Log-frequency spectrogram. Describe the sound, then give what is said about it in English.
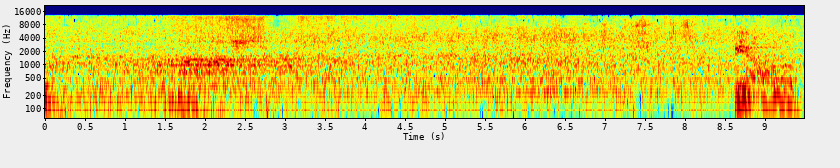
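Bees buzzing in a continuous, fairly faint drone that holds steady throughout, with a slight swell near the end. “And then there will be bees.”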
